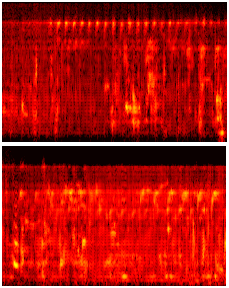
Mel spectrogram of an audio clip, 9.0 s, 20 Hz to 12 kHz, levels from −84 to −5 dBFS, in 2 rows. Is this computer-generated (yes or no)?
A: yes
